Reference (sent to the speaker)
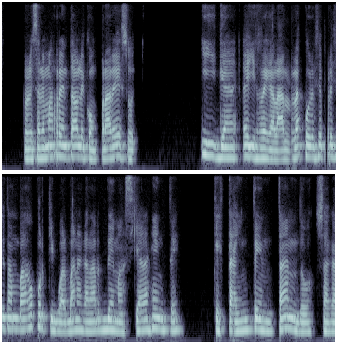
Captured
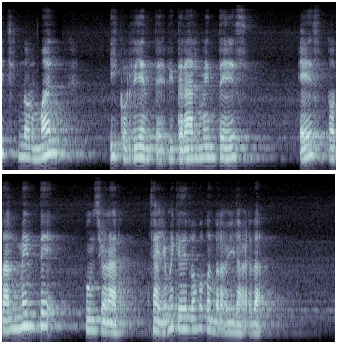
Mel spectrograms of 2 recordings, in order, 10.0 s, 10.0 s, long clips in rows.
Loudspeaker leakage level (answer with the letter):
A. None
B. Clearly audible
A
